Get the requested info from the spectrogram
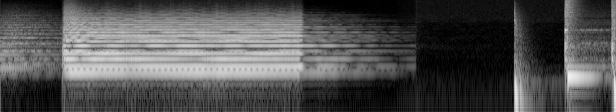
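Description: Electronic arranger keyboard playing the intro of the song: a short chord, then a chord held for about two and a half seconds that dies away, a pause of about a second, then short notes near the end.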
